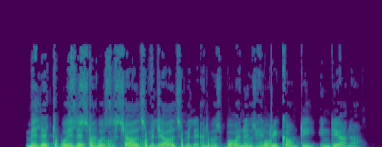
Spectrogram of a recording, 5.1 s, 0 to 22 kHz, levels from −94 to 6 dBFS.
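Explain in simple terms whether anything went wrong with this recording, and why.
A doubled audio track runs from 0.83 to 3.63 seconds: the same speech plays twice, with a second, equally loud copy trailing about half a second behind. It starts and stops abruptly, likely because the sound was captured again through a slower path.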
